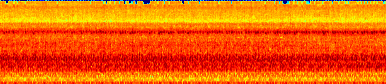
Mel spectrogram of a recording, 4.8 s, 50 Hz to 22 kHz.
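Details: 4106 bus diesel after Allison V730 transmission swap, in shop: loud steady idle, even low chug near three beats a second, no stumbling; normal healthy idle.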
